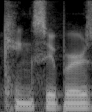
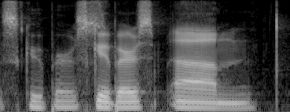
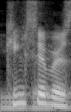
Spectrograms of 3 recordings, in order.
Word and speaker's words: King Soopers: when I'm not eating those meals for lunch, I usually will just go to like King Soopers, which is our local grocery store, and Some people pronounce it scoopers.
